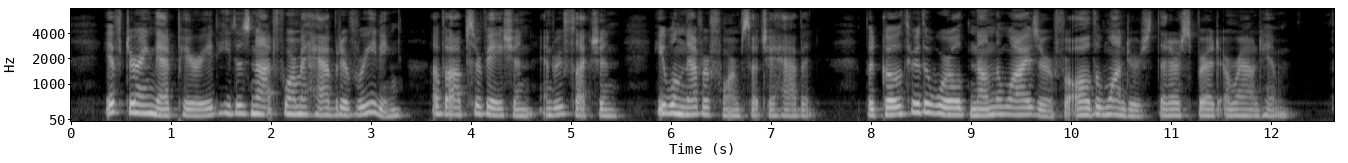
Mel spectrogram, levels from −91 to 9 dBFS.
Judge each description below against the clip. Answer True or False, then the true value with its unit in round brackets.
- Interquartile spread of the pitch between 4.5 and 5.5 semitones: False (3.2 semitones)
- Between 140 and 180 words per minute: False (190 wpm)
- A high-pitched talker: False (180 Hz)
